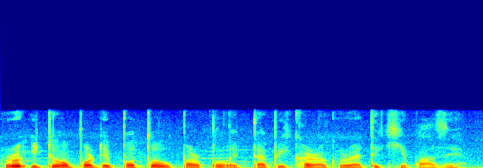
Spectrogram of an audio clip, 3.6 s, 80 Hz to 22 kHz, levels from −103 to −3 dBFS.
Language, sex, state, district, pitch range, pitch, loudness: Nagamese, male, Nagaland, Kohima, 115-130 Hz, 125 Hz, -22 LUFS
